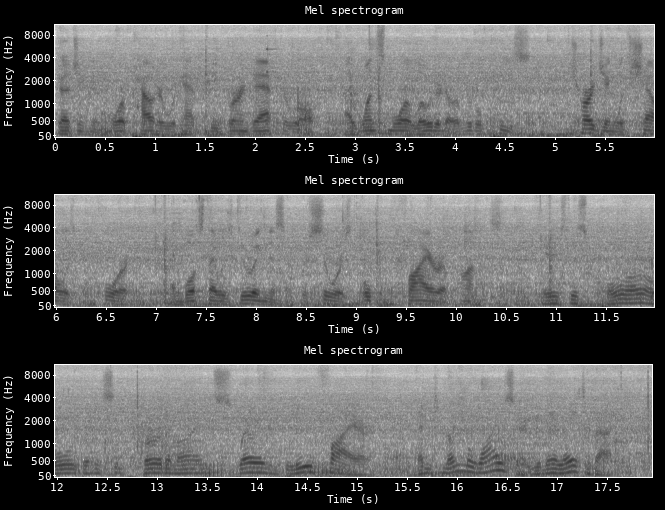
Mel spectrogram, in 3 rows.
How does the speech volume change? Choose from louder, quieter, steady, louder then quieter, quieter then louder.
steady.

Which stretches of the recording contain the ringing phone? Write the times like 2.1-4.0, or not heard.
2.1-3.1.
